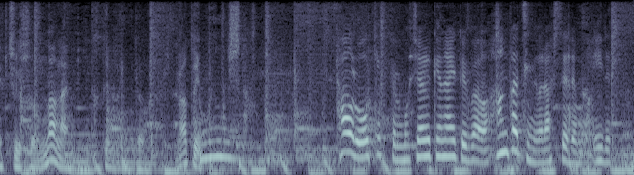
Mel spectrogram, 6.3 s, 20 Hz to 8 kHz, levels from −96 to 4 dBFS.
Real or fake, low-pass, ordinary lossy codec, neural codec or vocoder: fake; none; none; codec, 16 kHz, 2 kbps, FunCodec, trained on Chinese and English, 25 frames a second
